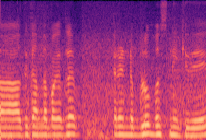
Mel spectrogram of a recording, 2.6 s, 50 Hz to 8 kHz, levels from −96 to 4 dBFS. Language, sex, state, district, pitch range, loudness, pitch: Tamil, male, Tamil Nadu, Nilgiris, 165-175 Hz, -13 LUFS, 170 Hz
